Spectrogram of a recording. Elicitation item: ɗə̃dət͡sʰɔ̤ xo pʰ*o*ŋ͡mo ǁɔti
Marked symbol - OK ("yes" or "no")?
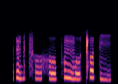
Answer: no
